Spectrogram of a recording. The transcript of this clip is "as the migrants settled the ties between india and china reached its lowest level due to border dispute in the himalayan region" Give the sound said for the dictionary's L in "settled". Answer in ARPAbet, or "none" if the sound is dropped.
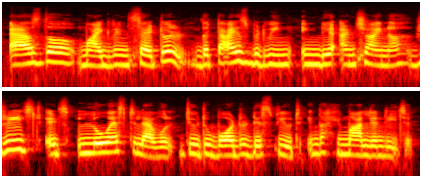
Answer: L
